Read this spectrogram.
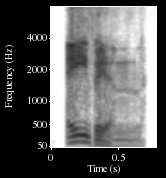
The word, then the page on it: avian: British English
